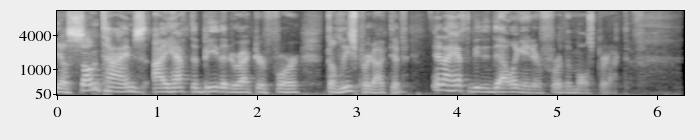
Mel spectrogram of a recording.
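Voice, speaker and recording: The man's voice is fairly high and somewhat breathy. He talks at a very fast pace with ordinary pitch variation. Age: 60s. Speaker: leadership consultant, former law enforcement. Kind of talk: podcast interview. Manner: hesitant, many fillers.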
